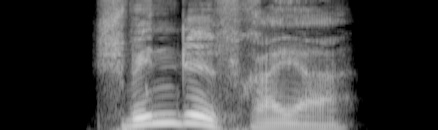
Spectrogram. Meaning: 1. comparative degree of schwindelfrei 2. inflection of schwindelfrei: strong/mixed nominative masculine singular 3. inflection of schwindelfrei: strong genitive/dative feminine singular
- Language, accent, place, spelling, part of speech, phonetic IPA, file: German, Germany, Berlin, schwindelfreier, adjective, [ˈʃvɪndl̩fʁaɪ̯ɐ], De-schwindelfreier.ogg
